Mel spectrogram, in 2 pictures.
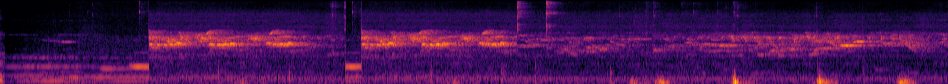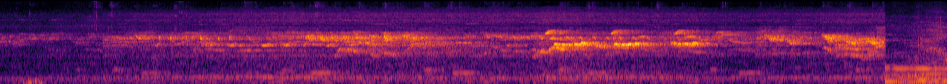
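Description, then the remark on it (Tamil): Many birds chirp and twitter continuously in a lively outdoor chorus, with high busy calls overlapping throughout and a few soft low thumps in the middle; no one speaks. “அனிமல்ஸோட சத்தமெல்லாம் கேட்டீங்களா கண்ணா இயற்கைனா இப்படித்தான் ரொம்ப அழகாக இருக்கும்டா பார்க்கறதுக்கும் இயற்கையோட சத்தத்தை கேட்கறதுக்கும் மைண்டுக்கு ரிலாக்ஸாக இருக்கும் செல்லக்குட்டி”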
